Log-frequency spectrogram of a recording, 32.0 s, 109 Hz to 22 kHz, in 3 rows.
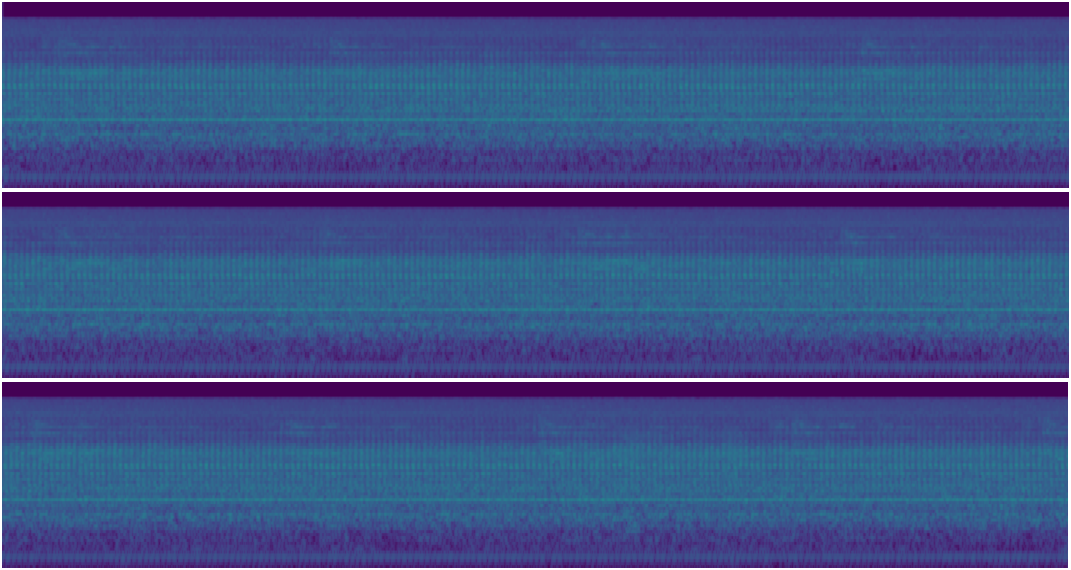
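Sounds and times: constant high-pitched tone: 0.0s - 32.0s
film projector whirring: 0.0s - 32.0s.

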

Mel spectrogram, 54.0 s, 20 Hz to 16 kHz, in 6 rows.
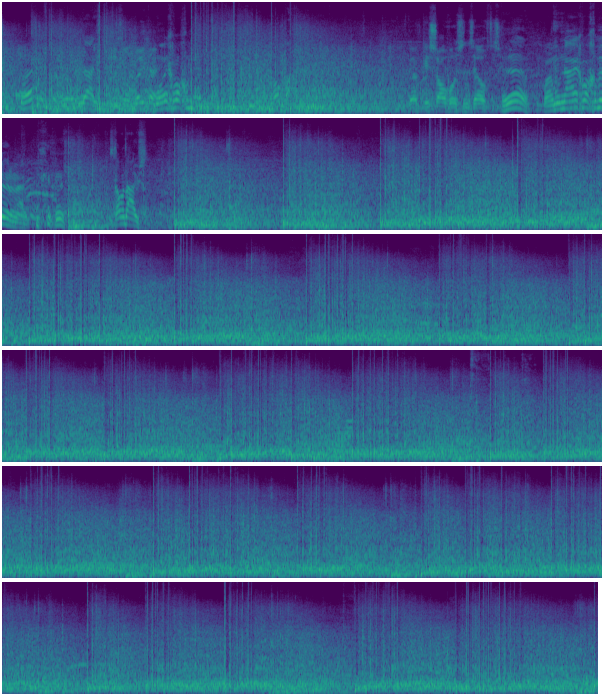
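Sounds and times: crackling fireworks: 0.0s - 53.9s
firework shell bursts: 33.7s - 35.1s.

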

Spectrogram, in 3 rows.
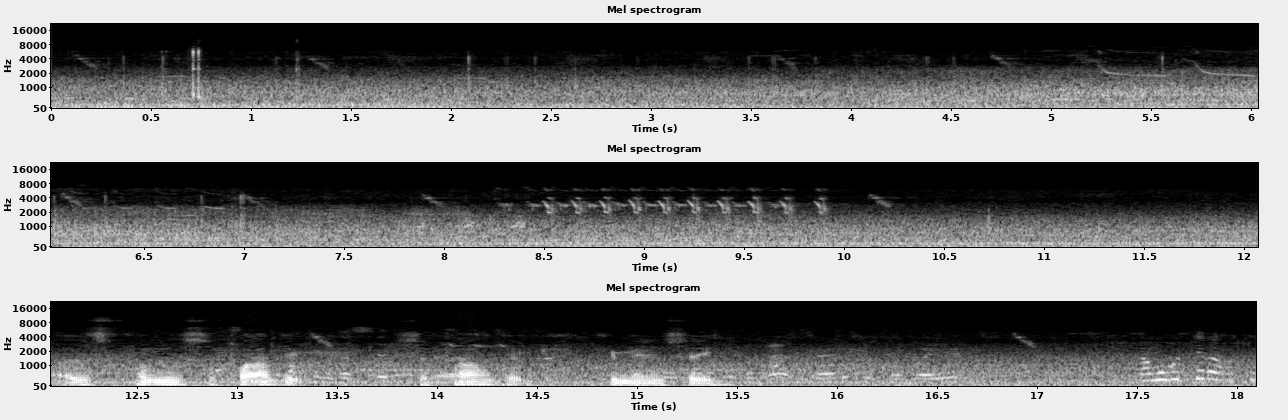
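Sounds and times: small birds chirping: 0.0s - 18.0s
bird trill: 4.7s - 10.4s.

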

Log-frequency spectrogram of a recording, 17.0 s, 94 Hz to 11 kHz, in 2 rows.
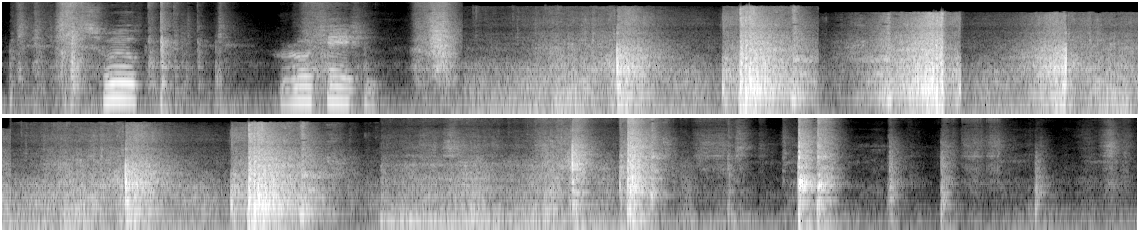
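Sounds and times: skateboard wheels rolling: 3.1s - 6.2s, 8.6s - 14.8s
skateboard clacking and landing: 4.3s - 6.2s, 8.6s - 15.7s.

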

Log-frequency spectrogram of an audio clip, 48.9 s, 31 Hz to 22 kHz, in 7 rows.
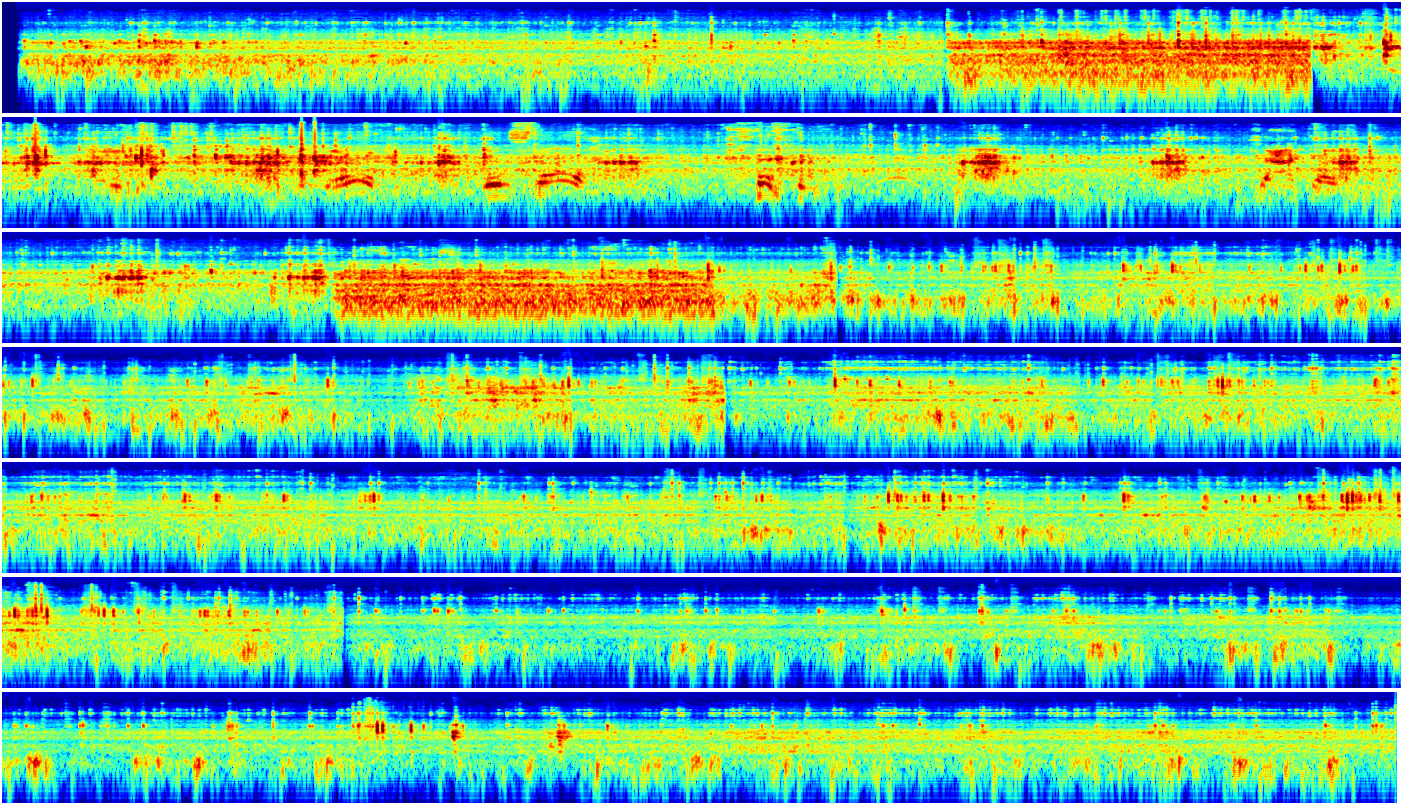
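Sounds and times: bicycle tyre noise: 0.1s - 48.9s
wind rumbling on microphone: 0.1s - 48.9s.

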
